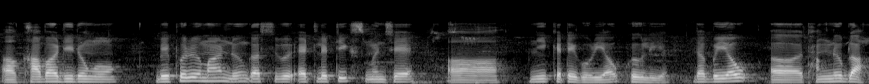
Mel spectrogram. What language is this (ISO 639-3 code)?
brx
